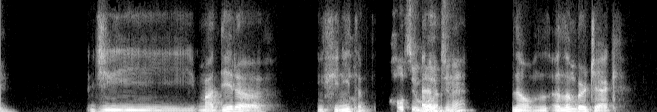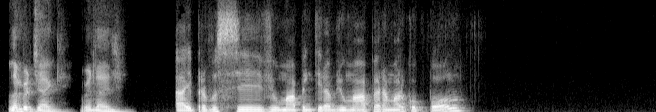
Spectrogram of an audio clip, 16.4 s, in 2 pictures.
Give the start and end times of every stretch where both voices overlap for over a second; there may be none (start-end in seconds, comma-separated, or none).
none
